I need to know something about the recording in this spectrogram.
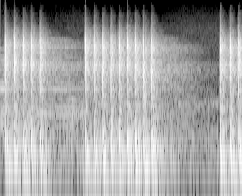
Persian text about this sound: پیرزنه دوید و دوید تا به خونه دختر رسید، حوصله‌اش اومد به سر، با عجله کوبید به در.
